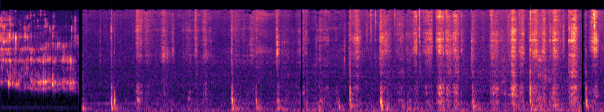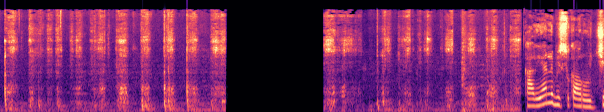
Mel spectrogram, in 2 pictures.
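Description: A wooden pestle grinds and knocks against a stone mortar.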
